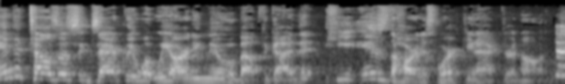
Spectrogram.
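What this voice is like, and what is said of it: Usual voice. Nothing is said of it.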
